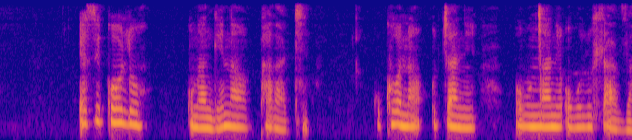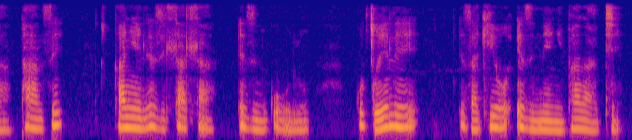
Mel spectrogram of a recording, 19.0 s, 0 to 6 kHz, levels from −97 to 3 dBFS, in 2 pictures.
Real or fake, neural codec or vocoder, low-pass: real; none; 5.4 kHz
